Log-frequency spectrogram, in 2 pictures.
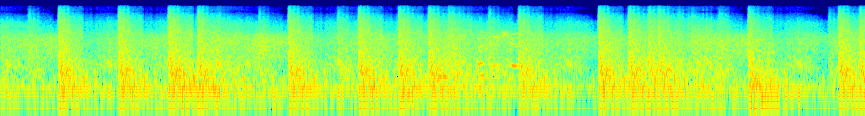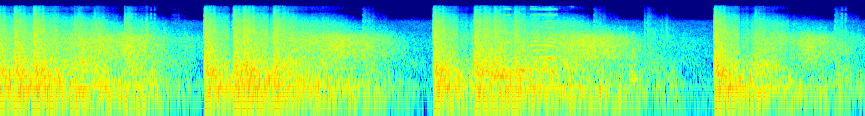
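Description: Battle gunfire in the Close Combat: Last Stand Arnhem war game: sustained, dense, loud volleys and rattling bursts, broken by a few brief pauses.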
